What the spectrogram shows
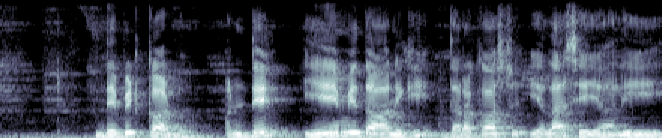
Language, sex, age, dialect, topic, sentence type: Telugu, male, 31-35, Southern, banking, question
